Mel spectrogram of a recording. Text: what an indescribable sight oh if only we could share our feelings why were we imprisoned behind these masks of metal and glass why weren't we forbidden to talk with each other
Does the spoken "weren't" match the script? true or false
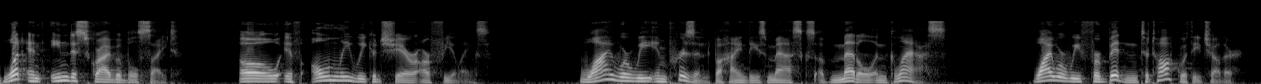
false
